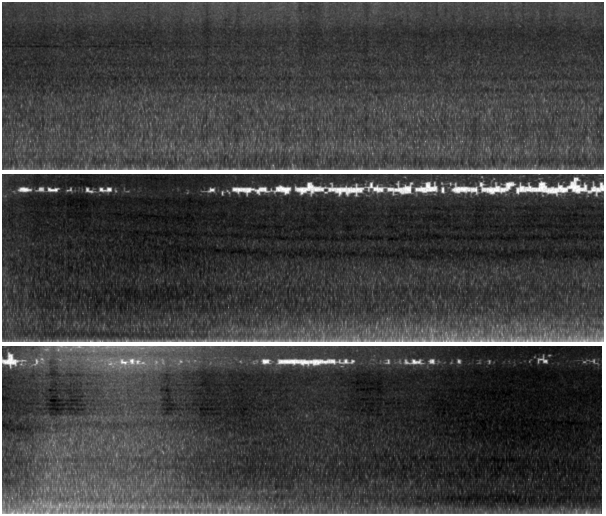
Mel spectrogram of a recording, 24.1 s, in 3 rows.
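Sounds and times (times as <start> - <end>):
diesel locomotive passing: 0.0 - 24.0
freight wagons rolling by: 8.1 - 12.2.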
